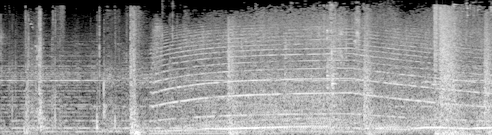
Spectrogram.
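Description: A car crashes through a backyard in the video game L.A. Noire, with thuds and whacks of impacts over a revving engine whose pitch rises and falls as it accelerates.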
